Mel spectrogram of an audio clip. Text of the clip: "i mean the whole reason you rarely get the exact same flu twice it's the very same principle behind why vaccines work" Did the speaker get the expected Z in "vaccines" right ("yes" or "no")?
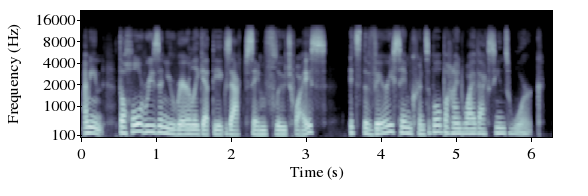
yes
